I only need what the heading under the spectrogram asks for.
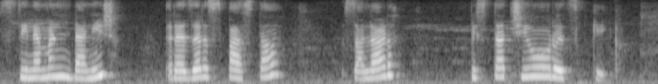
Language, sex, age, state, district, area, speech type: Marathi, female, 18-30, Maharashtra, Nashik, urban, spontaneous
